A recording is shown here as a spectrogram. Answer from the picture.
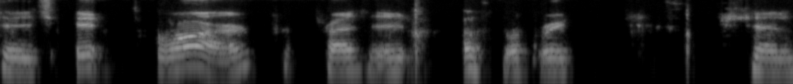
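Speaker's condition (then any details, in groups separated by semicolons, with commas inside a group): Cerebral palsy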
